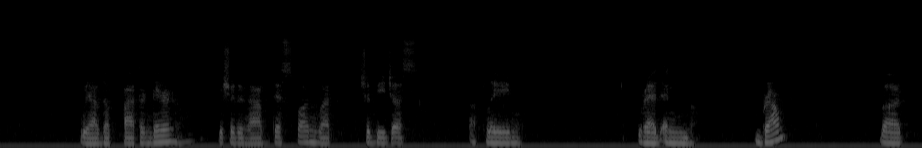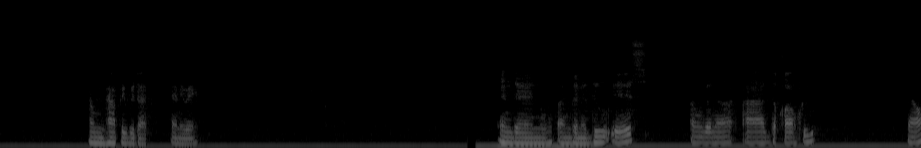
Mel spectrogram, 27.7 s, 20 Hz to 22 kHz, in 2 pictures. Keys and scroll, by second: 0.0-3.7 typing, 11.1-18.4 typing, 20.7 F1, 20.9-22.6 typing, 26.3 s, 27.3 w.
